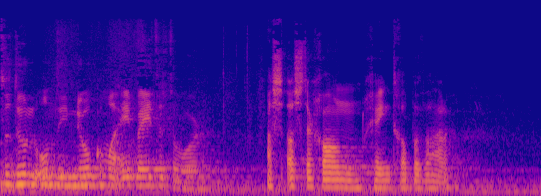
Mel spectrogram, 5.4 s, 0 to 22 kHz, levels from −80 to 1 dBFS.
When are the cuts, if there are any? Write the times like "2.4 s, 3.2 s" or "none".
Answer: none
